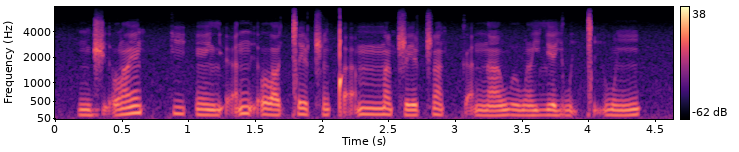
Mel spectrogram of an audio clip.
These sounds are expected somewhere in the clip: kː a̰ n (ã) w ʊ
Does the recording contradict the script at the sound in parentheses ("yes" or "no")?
no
